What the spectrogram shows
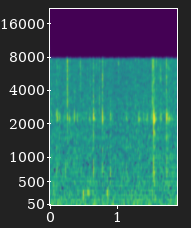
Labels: {"label": "ambient", "recorder": "HydroMoth"}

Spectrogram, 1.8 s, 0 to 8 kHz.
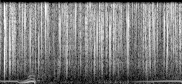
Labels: {"label": "biophony, cascading saw", "recorder": "SoundTrap 600 or HydroMoth"}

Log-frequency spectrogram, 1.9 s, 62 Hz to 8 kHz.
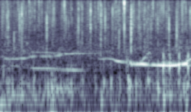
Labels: {"label": "biophony", "recorder": "SoundTrap 300"}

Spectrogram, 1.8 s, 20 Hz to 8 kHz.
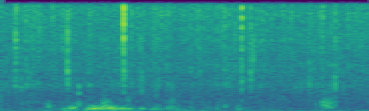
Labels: {"label": "biophony, growl", "recorder": "SoundTrap 600 or HydroMoth"}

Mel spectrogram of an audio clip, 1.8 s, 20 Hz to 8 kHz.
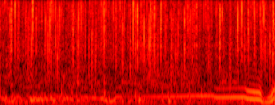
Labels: {"label": "biophony, cascading saw", "recorder": "SoundTrap 600 or HydroMoth"}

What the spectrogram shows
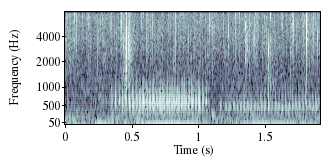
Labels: {"label": "biophony, croak", "recorder": "SoundTrap 500"}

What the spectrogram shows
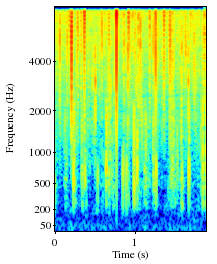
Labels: {"label": "biophony, sea urchins (Echinidae)", "recorder": "SoundTrap 600 or HydroMoth"}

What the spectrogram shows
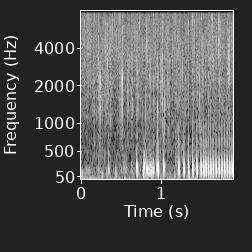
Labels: {"label": "biophony", "recorder": "SoundTrap 300"}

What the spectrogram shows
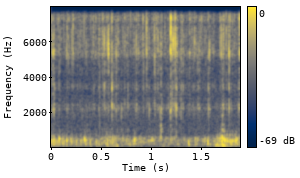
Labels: {"label": "biophony", "recorder": "HydroMoth"}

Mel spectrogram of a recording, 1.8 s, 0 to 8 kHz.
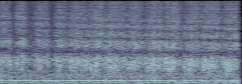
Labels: {"label": "anthrophony, boat engine", "recorder": "SoundTrap 500"}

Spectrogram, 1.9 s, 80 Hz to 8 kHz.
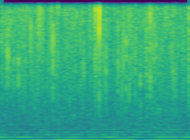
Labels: {"label": "biophony, midshipman", "recorder": "SoundTrap 500"}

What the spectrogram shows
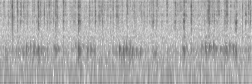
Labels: {"label": "ambient", "recorder": "HydroMoth"}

